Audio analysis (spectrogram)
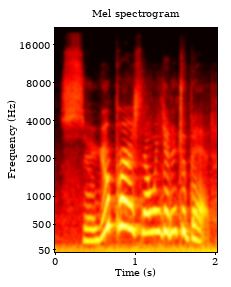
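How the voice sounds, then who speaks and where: A woman's voice: extremely high pitch, big pitch swings, moderate pace, mellow. A woman playing a stern, strict older spinster in a competitive interpretation piece, scolding and disapproving.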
